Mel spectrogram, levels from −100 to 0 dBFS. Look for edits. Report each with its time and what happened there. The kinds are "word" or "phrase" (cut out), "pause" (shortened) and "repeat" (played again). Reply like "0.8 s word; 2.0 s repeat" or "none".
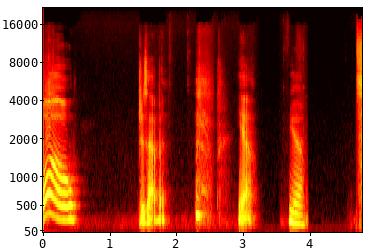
1.4 s word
